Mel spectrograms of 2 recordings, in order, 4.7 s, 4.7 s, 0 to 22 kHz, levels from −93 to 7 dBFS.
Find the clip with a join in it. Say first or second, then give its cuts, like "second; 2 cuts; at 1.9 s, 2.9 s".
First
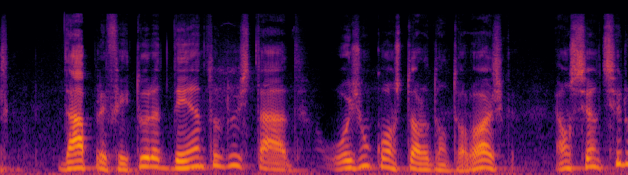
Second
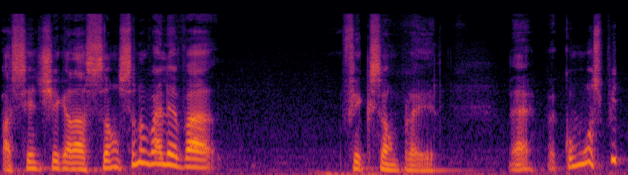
first; 1 cut; at 2.5 s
